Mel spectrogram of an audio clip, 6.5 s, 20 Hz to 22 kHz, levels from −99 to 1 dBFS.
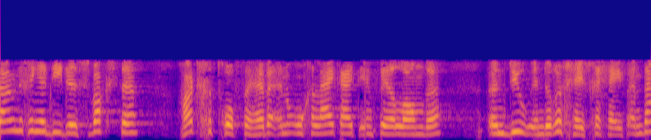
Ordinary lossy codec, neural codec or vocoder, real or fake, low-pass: none; none; real; 3.6 kHz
